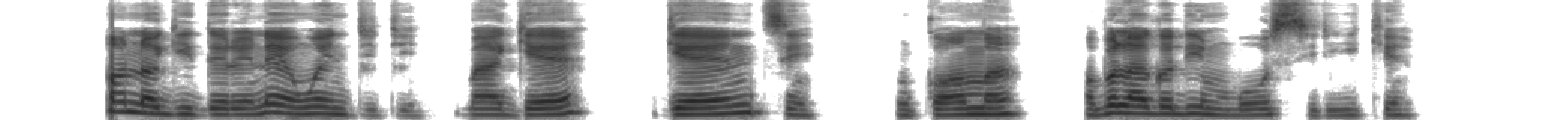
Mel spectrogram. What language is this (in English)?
Igbo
